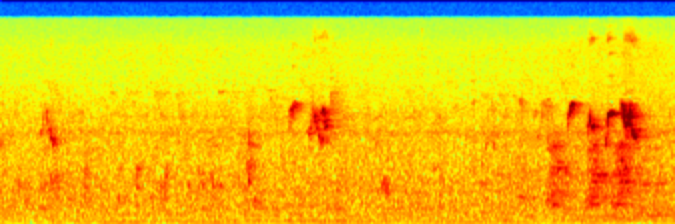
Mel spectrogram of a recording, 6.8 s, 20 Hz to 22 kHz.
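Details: Red-whiskered bulbul decoy in a trap, 7 September 2018, giving fighting song: a few soft notes, a brief warbled phrase midway, then a louder burst of rapid twisting warbles near the end.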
